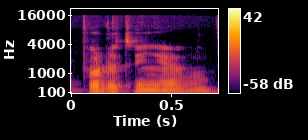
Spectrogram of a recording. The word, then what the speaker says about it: Portuñol: How do you say it? no Spanish, Portuguese, Portuñol. – Portuñol.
